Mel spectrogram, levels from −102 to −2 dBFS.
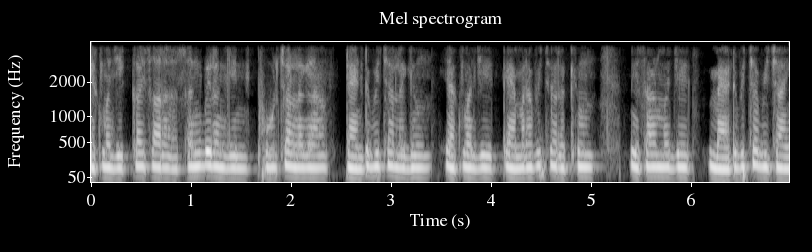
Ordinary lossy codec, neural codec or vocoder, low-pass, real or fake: none; none; 3.6 kHz; real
